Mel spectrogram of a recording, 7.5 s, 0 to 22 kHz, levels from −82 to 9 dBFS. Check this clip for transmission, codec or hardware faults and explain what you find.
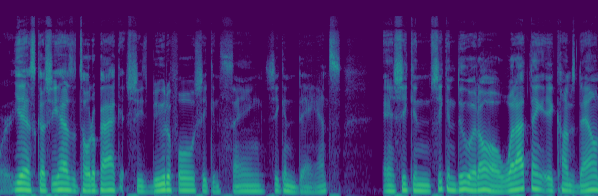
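One fault is present, from 1.63 to 3.63 s, between "has a total package" and "dance and she can". It is de-emphasis applied wrongly: a treble cut meant for pre-emphasised audio slopes the response down to about -8 dB at 10 kHz. The speech turns dull and muffled, with a gradual tilt rather than a lowpass's abrupt cutoff.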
